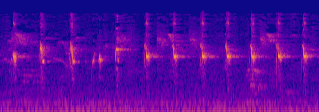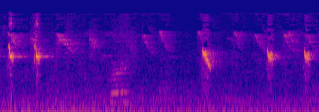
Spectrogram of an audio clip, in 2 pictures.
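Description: Sooty-headed bulbul giving a quick run of about a dozen bright, high chirps, several per second, then a brief pause and a few more.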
